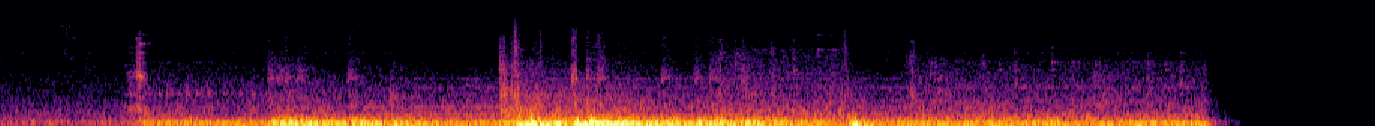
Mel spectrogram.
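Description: Deep rumbling sounds play, then cut to silence.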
